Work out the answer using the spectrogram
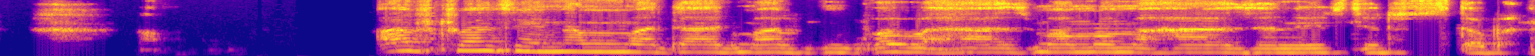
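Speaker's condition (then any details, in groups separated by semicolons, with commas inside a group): Cerebral palsy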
